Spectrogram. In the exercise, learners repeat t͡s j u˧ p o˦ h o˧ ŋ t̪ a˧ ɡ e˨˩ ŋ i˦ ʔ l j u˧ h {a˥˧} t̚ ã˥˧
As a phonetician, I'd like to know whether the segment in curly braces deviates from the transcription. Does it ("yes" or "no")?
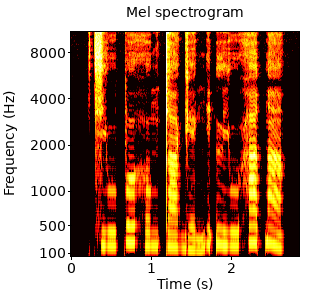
yes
